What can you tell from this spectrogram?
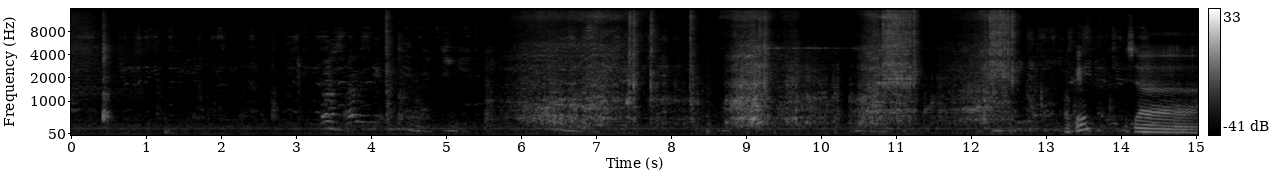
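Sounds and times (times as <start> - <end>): laptop rubbing and scraping on surface: 5.6 - 7.7, 8.7 - 12.8.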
